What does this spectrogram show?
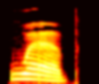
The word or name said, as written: webb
